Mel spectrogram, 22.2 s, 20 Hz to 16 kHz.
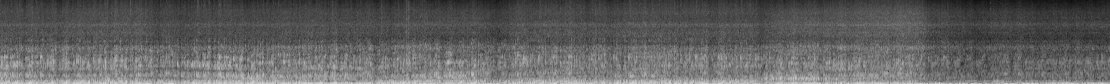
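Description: LS V8 engine swapped into a Nissan 300ZX idling steadily through its exhaust, just started for the first time in months. It runs a little rich on larger injectors with the tune not yet dialed in. Its low rumble thins out about eighteen seconds in.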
